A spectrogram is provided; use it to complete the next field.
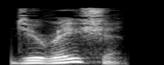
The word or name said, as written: duration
